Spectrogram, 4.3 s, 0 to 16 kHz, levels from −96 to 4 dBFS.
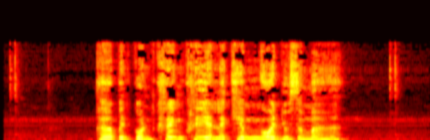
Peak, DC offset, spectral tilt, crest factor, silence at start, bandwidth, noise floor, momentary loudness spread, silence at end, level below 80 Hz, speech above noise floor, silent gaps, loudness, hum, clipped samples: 0 dBFS; under 0.1%; -3 dB/octave; 20 dB; 0.95 s; 11.5 kHz; -61 dBFS; 7 LU; 0.85 s; -54 dBFS; 43 dB; none; -17 LUFS; none; under 0.1%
